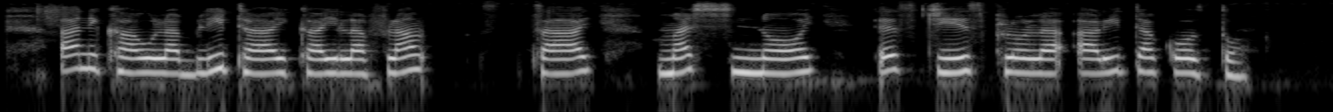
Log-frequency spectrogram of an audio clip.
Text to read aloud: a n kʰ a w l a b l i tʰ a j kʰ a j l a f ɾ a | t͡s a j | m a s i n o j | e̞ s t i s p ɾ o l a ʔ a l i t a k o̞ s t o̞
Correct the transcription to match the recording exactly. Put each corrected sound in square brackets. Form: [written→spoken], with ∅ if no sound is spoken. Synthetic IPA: a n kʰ a w l a b l i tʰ a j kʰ a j l a f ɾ a | t͡s a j | m a [s→ʃ] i n o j | e̞ s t i s p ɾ o l a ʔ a l i t a k o̞ s t o̞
